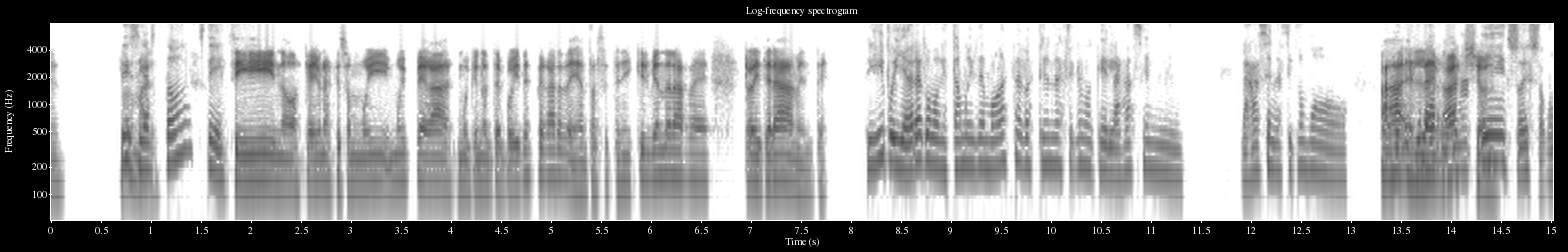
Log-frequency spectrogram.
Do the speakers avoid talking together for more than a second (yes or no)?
no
